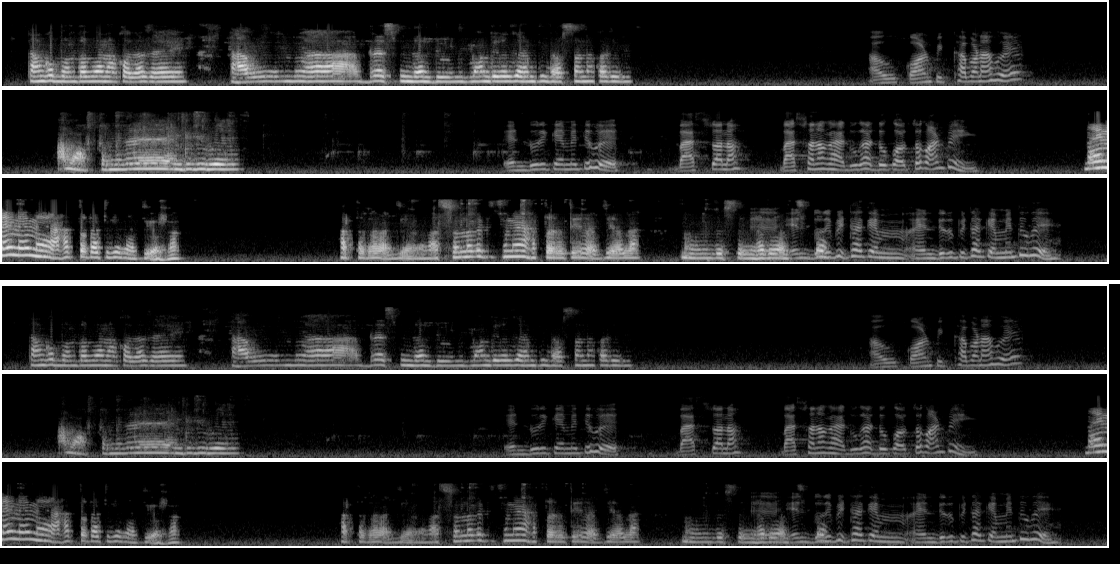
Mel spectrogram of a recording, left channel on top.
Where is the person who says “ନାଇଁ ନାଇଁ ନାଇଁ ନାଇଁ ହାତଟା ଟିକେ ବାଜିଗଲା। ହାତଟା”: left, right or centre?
Left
